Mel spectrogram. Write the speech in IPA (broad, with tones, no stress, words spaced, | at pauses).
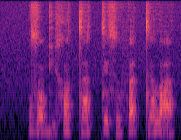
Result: zɔ̰˧ɡḭ˧ xɒ˧tːa˩˥ tːɪ˥˩sʊ˩˥ fa̰˧tːi˩˥ lˠa̰˧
